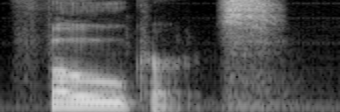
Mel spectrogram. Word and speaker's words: Folkers: It's F-O-L-K-E-R-S, plural. Folkers. Okay? Folkers. Yeah.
